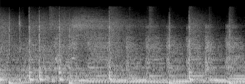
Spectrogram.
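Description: Instrumental post-metal band playing a loud, heavy passage: distorted electric guitars over a steady beat of drum hits.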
